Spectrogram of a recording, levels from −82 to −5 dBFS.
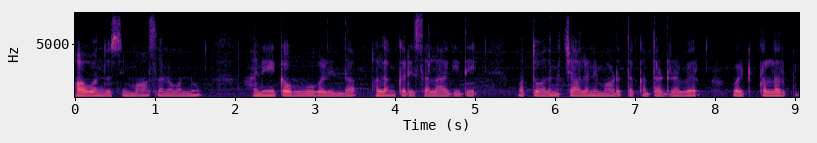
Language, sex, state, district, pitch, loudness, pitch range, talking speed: Kannada, female, Karnataka, Raichur, 190 Hz, -40 LUFS, 185-195 Hz, 85 wpm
